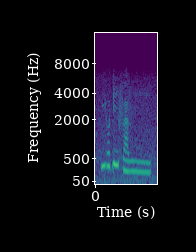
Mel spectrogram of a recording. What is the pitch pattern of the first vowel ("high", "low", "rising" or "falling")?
high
